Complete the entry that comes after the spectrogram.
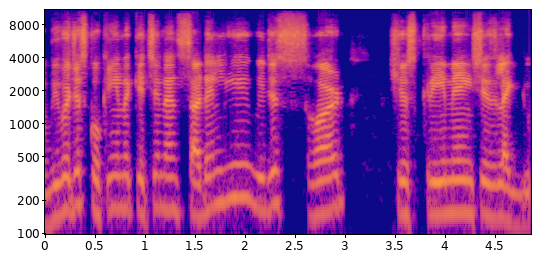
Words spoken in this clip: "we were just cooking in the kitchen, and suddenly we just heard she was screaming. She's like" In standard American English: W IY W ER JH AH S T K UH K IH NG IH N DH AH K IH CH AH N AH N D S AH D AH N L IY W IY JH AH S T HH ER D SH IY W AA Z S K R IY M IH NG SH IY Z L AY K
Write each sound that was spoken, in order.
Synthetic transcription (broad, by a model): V IY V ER JH AH S T K UH K IH NG IH N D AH K IH CH AH N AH N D S AH D AH N L IY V IY JH AH S T HH ER D SH IY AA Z S K R IY M IH NG SH IY Z L AY K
